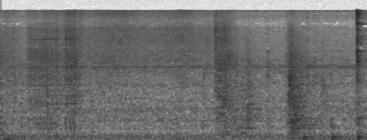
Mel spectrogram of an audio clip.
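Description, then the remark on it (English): Several sharp knocks on a door land near the end, uneven in rhythm, with a couple of fainter taps earlier, all over a steady low rumbling background and no voices. “Someone's knocking on Jock's door and he's going to open it.”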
